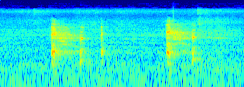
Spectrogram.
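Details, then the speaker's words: Demonstration cough made on request in a health exhibit tour, illustrating coughing up phlegm when sick. "when you're sick, you actually want to cough that phlegm up and get it out of your system. So there's our coughing."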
